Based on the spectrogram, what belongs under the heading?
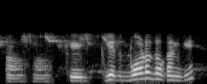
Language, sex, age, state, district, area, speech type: Odia, male, 18-30, Odisha, Nabarangpur, urban, conversation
